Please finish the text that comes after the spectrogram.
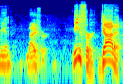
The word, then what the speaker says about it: Neiffer: how do you say your last name again knifer Neer got it momy I want a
